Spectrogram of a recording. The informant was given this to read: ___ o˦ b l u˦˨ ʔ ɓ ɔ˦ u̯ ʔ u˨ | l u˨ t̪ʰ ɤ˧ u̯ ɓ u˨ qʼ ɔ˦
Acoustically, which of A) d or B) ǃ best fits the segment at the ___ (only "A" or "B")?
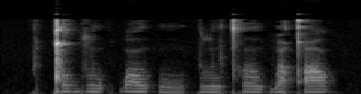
B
